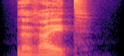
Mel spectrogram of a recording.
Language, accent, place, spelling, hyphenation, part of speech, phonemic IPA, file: German, Germany, Berlin, bereit, be‧reit, adjective, /bəˈʁaɪ̯t/, De-bereit.ogg
- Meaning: ready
